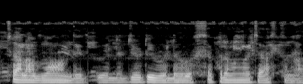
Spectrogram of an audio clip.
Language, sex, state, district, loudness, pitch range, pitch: Telugu, male, Andhra Pradesh, Srikakulam, -18 LUFS, 95-105 Hz, 100 Hz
